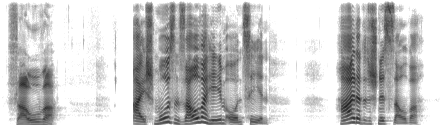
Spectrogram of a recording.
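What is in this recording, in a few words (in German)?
"sauwer", wittlicher woerterbuch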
